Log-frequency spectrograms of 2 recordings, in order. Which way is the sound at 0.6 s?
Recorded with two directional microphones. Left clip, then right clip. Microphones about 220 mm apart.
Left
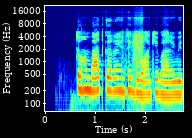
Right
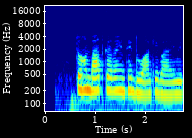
30° left (ahead or behind).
